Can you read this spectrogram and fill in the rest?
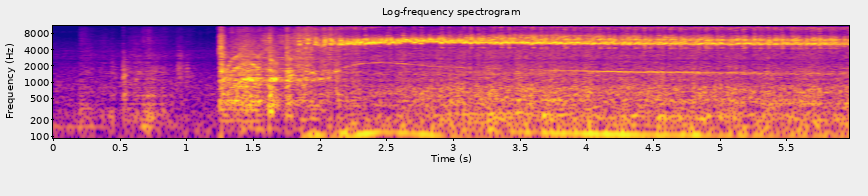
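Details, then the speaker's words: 2001 Ford Ranger 3.0L with P0340 cam sensor fault, at startup: right after catching, a shrill squeal sweeps down in pitch and settles as revs drop, alongside a noisy fan; serpentine belt squeal at startup. "starting the truck you'll have have to ignore the noisy fan for a second or the fan"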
